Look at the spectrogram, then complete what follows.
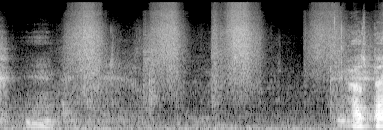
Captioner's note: sweeping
